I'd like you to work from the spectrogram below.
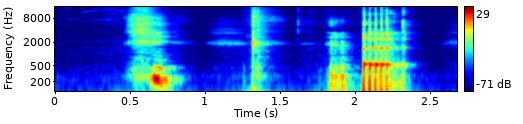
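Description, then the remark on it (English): A few loud burps made on cue, in quick succession: a low gurgling one, a short sharp one, then a longer, rougher belch, with no talking. “See? On cue. Whenever I want to. I can burp.”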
